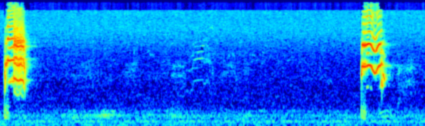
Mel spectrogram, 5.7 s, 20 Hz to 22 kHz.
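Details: Water Rail calling about five metres away behind a bush, recorded very close in spring at Domaine de Graveyron near Audenge port; two loud, harsh, pig-like squeals with wavering harmonic tones, about 4.5 seconds apart, quiet between.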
